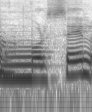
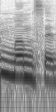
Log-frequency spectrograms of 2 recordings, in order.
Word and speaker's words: Mamselle: Tout le monde dit Mamzelle, ou Morcelle, ou Mourcelle, tout. Moi, Mamzelle, en tout cas.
